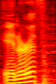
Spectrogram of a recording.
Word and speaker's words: Anorith: Anorith? Anorith? Yeah, that's how you pronounce it.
